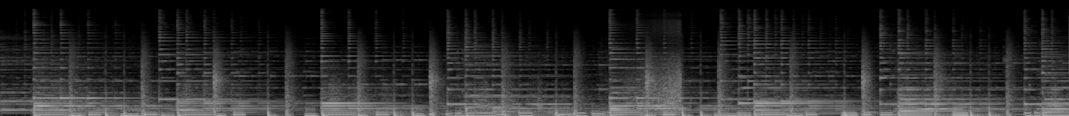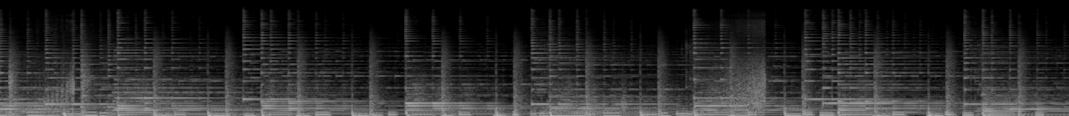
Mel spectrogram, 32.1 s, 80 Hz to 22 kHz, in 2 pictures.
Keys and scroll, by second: 16.7 w, 25.8-27.0 w, 27.9 w.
